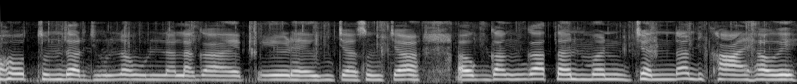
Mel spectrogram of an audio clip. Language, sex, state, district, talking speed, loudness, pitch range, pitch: Hindi, female, Chhattisgarh, Kabirdham, 135 wpm, -15 LUFS, 210-235 Hz, 220 Hz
